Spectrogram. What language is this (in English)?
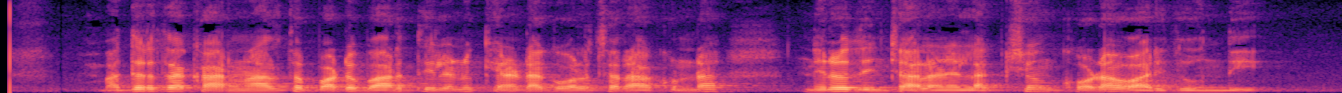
Telugu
